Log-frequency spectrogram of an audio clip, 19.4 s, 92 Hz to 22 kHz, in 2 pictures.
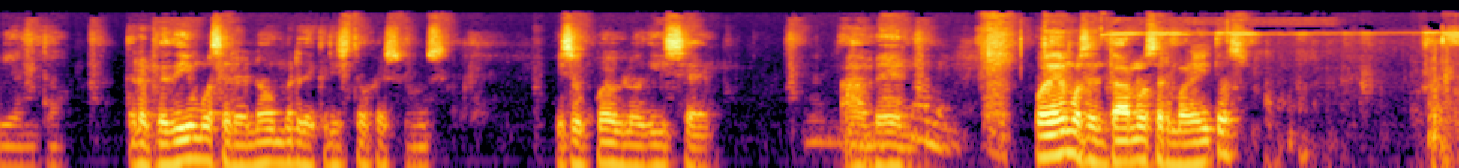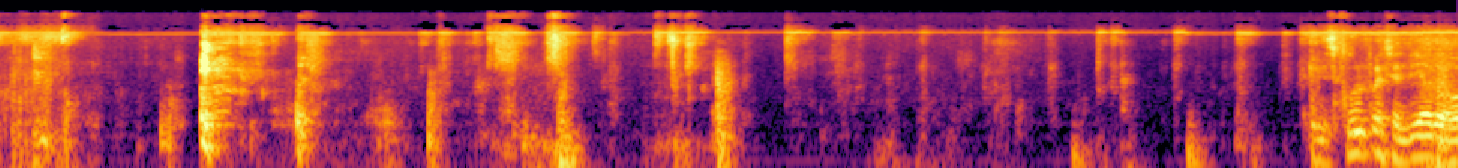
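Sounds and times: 
speech: 0.0s - 8.5s, 9.5s - 10.2s, 18.8s - 19.4s
rustling and shuffling: 6.4s - 19.4s
person coughing: 11.0s - 12.0s.

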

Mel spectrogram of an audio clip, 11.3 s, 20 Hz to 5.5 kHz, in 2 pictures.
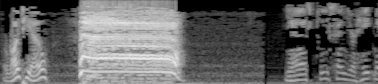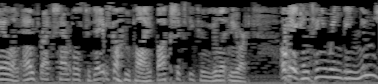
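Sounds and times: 
speech: 0.1s - 2.8s, 4.3s - 11.3s
loud sustained human scream: 1.2s - 2.8s.

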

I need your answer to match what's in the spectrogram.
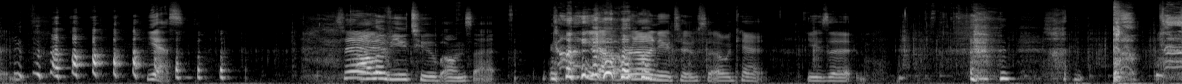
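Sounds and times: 
laughter: 0.0s - 2.6s, 5.5s - 6.8s, 9.6s - 10.8s, 11.5s - 11.8s
speech: 0.1s - 0.4s, 1.5s - 2.0s, 3.4s - 9.2s, 10.0s - 10.8s
person coughing into a microphone: 11.2s - 11.8s.

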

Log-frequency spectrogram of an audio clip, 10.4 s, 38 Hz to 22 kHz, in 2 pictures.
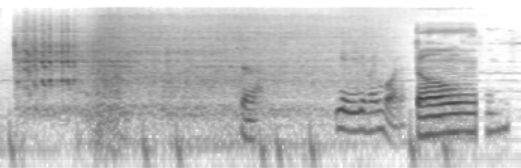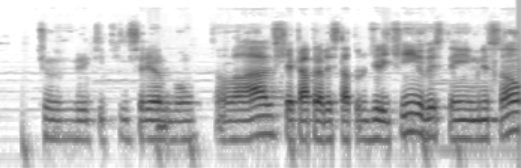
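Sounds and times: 
motorcycle engine cranking and starting: 0.0s - 4.0s
speech: 2.4s - 2.8s, 3.4s - 10.4s.

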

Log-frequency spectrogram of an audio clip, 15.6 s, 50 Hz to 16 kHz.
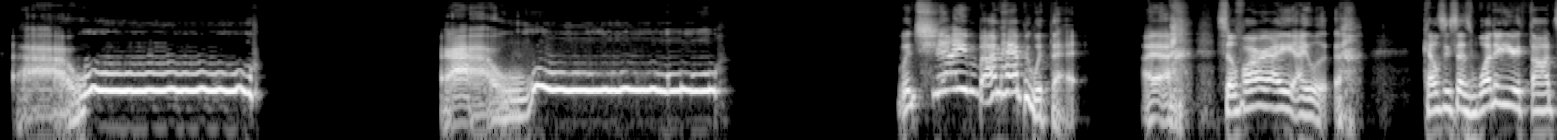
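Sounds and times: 
speech: 0.1s - 1.2s, 4.9s - 5.6s, 9.0s - 10.8s, 11.4s - 15.5s
person imitating a wolf howling at the sky: 0.1s - 2.7s, 4.4s - 7.3s.

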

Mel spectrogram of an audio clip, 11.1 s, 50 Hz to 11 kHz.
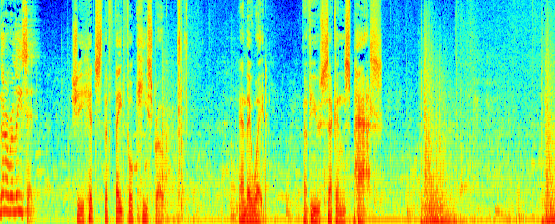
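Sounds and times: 
speech: 0.0s - 0.8s, 1.4s - 3.8s, 4.8s - 5.4s, 6.1s - 7.7s
cannon blasts in an engineers' office: 8.4s - 9.1s.

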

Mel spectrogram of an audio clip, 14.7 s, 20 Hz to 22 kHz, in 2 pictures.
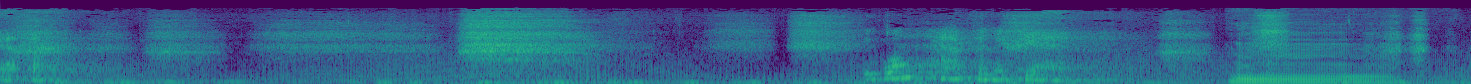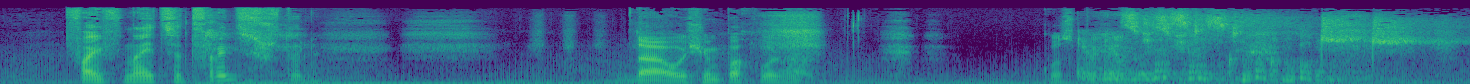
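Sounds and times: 
heavy rasping breathing close to the ear: 0.0s - 7.7s, 8.8s - 10.5s, 11.1s - 12.4s
speech: 4.3s - 5.5s, 6.1s - 9.2s, 10.5s - 11.6s, 12.6s - 14.4s
loud voiced groan or murmur: 6.0s - 7.2s.

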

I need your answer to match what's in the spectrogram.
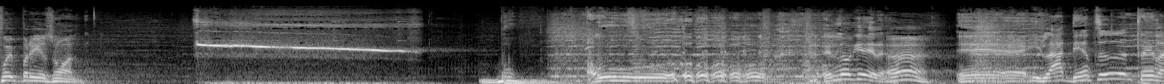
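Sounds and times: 
speech: 0.0s - 1.0s, 4.8s - 5.3s, 5.9s - 11.6s
firework rocket whistling as it launches: 2.0s - 4.6s
laughter: 6.4s - 8.4s.

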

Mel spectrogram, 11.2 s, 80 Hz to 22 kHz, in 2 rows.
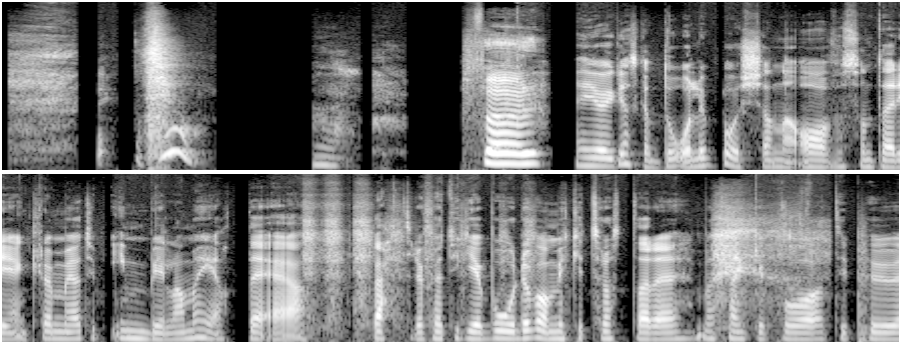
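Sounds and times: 
person drawing quick breaths: 0.0s - 0.5s, 7.5s - 8.2s
person sneezing: 0.8s - 1.4s
speech: 3.0s - 11.2s.

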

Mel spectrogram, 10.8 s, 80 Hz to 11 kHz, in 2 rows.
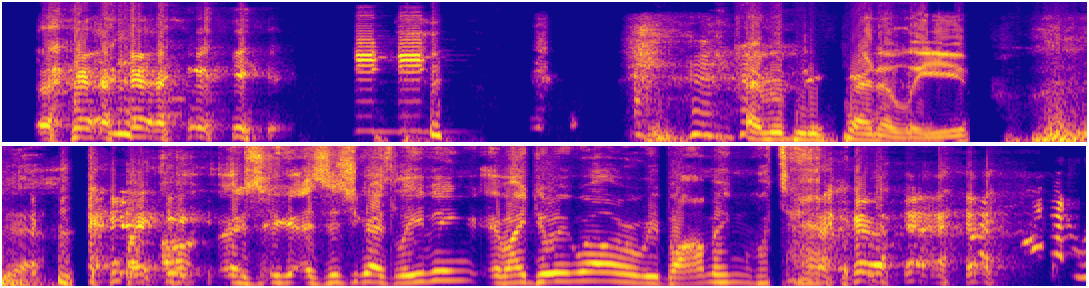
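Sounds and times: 
speech: 0.2s - 2.2s, 3.5s - 10.5s
laughter: 0.2s - 4.1s, 5.3s - 7.0s, 9.4s - 10.8s
car horns honking: 1.7s - 2.5s.

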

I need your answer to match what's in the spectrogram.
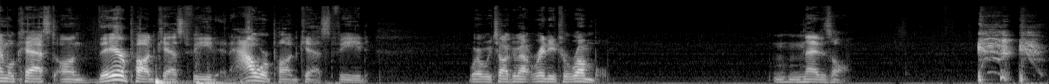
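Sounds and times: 
speech: 0.0s - 3.9s, 4.7s - 6.1s, 7.7s - 8.6s, 9.8s - 10.4s
person coughing: 9.8s - 10.4s.

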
